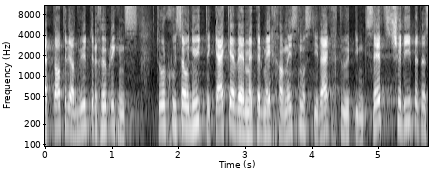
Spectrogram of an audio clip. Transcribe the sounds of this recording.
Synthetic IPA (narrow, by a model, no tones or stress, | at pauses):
æt̪ːɑd̪ɾiɑnʋyːt̪ɾɪχøbɾɪɡəns | d̥ʊɾχuːsoʊnyːt̚d̥̪əɡ̥æɡ̥əʋɛməd̥əɾmɛχɑnɪsmʊsd̥iɾækχtʋʏdimksɛt͡sʃriːbəd̥ɑ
